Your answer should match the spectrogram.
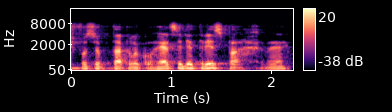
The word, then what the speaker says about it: Trespach: Se a gente fosse optar pelo correto, seria Trespar, né? Quase com um R no final, mas é tranquilo, isso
